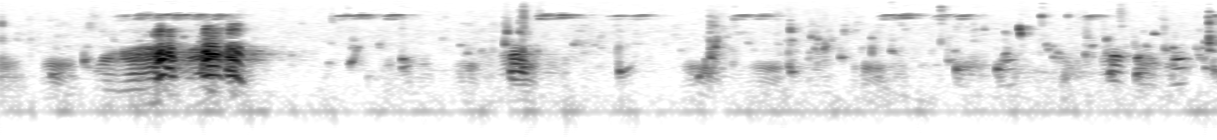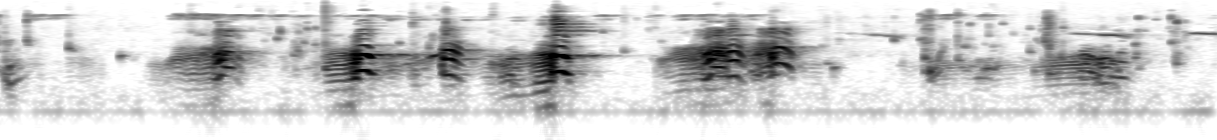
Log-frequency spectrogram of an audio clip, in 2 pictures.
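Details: Geese by a lake in the woods at Tamiment, Pennsylvania, in summer: loud nasal honks, a pair near the start, then a dense run of repeated honks in the second half, roughly one per second.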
